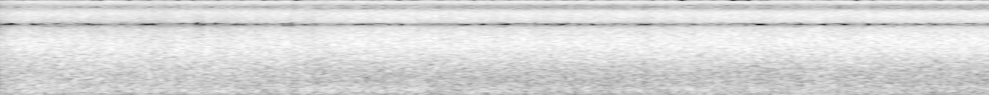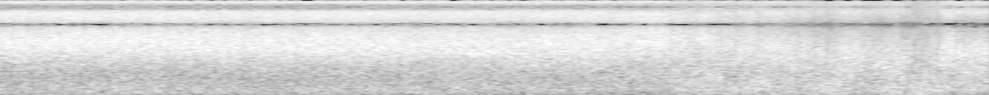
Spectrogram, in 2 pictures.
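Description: Strong wind roars steadily past a microphone.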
